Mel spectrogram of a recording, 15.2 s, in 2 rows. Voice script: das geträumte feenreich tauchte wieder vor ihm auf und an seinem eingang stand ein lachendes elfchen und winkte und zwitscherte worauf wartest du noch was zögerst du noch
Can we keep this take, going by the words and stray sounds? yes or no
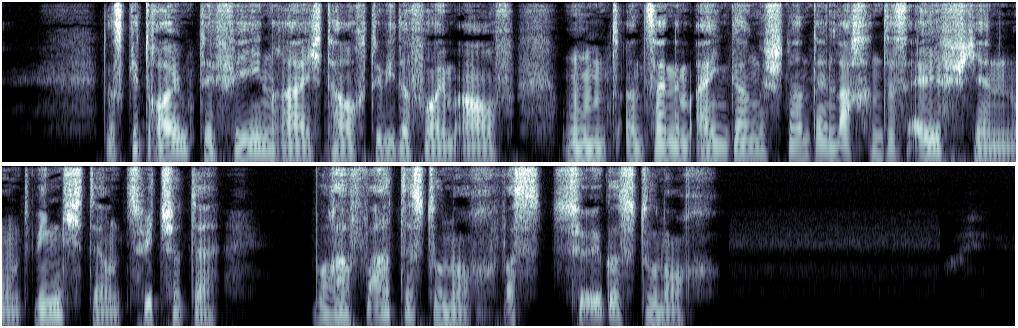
yes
